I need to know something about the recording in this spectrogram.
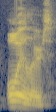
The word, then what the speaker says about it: Euler: Now, you probably already noticed I pronounced this word a little bit funny compared to maybe what you expected, and let's get that straight right off the bat, that it is pronounced Euler.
